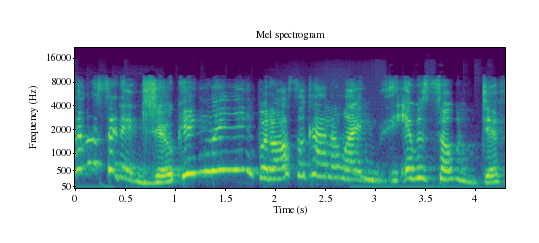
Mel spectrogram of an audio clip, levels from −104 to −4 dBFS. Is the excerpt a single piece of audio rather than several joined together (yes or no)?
yes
